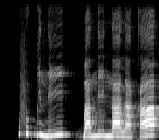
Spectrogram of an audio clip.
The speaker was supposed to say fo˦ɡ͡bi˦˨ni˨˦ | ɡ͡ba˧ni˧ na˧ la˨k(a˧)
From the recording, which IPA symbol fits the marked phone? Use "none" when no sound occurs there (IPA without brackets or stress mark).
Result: a˨˦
